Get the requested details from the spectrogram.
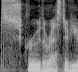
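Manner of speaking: plain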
